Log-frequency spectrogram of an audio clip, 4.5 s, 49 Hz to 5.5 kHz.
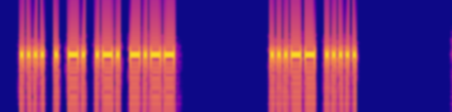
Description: Morse code, heard as a keyed tone, about 34 wpm, 550 Hz. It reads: HENRY 35
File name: Ultimate Word List / 35WPM Ultimate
